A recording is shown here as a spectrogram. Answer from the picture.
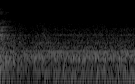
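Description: Steady background hum and hiss, even throughout, with no distinct knocks or clicks.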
